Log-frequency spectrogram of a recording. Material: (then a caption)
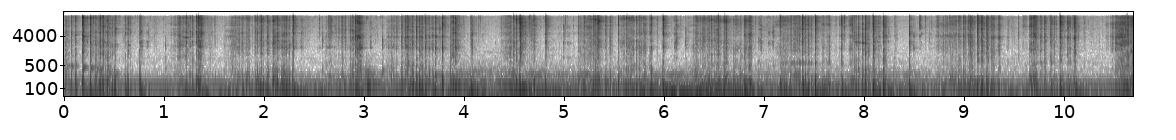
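Soap. A metal utility knife blade is scraped along the edge of a solid, dry green soap bar held in the hand. It makes a repeated dry scraping and crunching rasp with many short bursts over a low, steady hum.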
